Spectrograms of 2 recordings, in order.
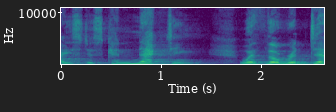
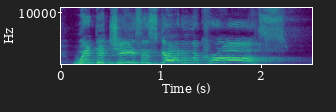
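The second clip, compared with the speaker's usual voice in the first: mock piercing, very high-pitched, loud shout; 10 semitones higher, 5 dB louder than usual. Retelling what the speaker shouted at Grandma, retelling a yell. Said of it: "But I'm yelling at her".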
